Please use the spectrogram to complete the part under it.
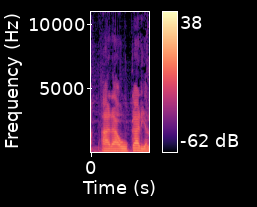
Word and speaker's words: araucaria: El año pasado compré un vivero, una araucaria.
